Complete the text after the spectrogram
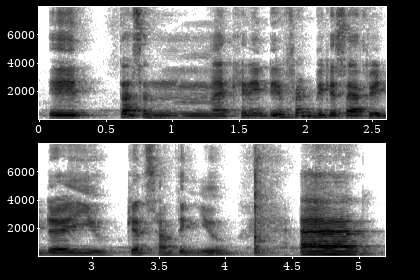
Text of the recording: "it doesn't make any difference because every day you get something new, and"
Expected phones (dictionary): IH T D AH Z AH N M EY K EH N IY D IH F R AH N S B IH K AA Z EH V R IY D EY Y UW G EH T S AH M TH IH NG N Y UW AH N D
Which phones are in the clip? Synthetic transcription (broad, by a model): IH T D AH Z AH N M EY K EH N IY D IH F R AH N B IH K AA S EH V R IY D EY Y UW G EH T S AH M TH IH NG N Y UW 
